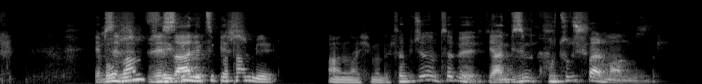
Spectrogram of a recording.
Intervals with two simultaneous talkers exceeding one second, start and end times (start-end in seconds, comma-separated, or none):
1.1-2.6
